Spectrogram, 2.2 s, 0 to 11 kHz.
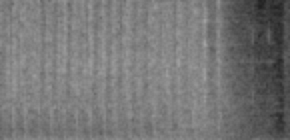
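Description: The Revenant machine gun in Mass Effect 3 fires a loud, rapid sustained burst of rattling shots up close, ending abruptly into a brief fading tail.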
